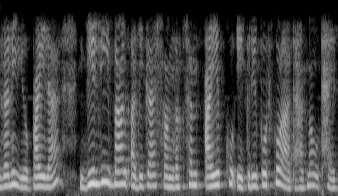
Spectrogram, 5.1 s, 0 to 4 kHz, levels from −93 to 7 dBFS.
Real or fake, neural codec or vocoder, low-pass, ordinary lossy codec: fake; codec, 16 kHz, 2 kbps, FunCodec, trained on LibriTTS, 25 frames a second; 3.6 kHz; none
